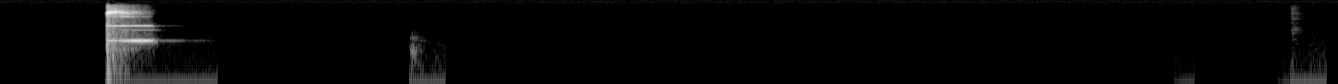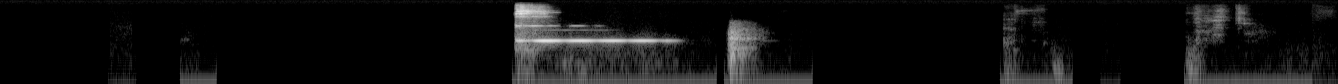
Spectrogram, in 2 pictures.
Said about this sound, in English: Now we'll have a moment of silent meditation, beginning and ending with a chime.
